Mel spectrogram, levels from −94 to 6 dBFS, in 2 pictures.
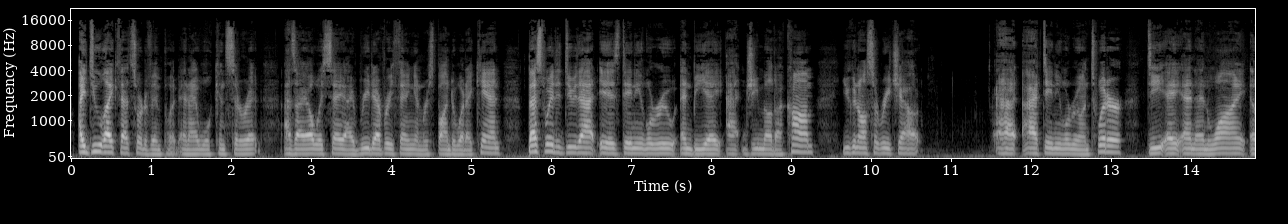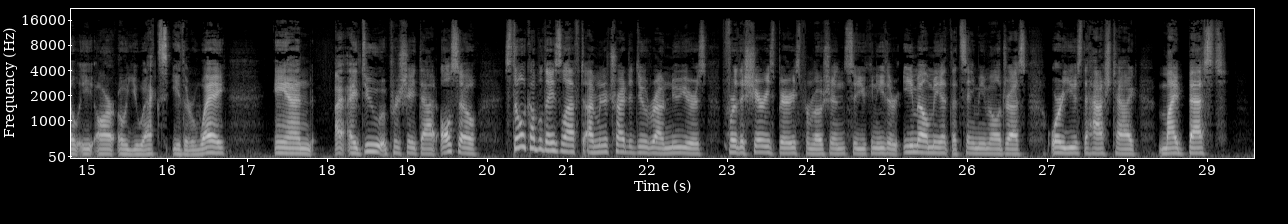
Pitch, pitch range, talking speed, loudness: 135 Hz, 125-145 Hz, 185 wpm, -29 LUFS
